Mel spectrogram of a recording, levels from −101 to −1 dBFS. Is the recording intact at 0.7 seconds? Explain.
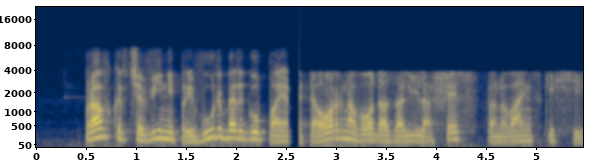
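Yes, the audio is intact at 0.7 seconds: no fault occurs there, and the speech at that moment is carried cleanly through the AMR wideband (HD Voice) codec at 12.65 kbit/s.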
